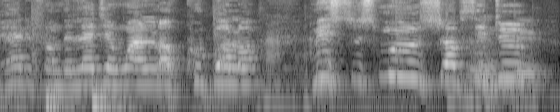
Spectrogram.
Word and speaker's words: Wanlov: And me personally, my own is One Love, but it's spelled WANLOV, One Love. There's no E at the end, so WANLOV.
